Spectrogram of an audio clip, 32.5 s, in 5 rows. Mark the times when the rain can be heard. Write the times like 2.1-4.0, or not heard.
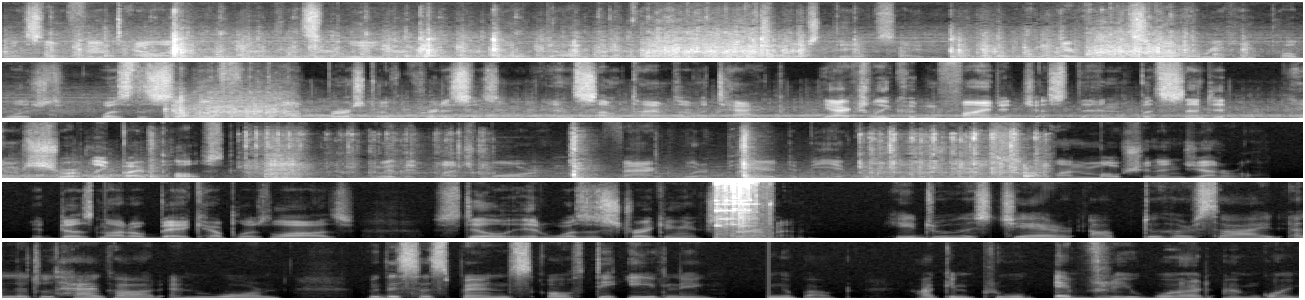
not heard.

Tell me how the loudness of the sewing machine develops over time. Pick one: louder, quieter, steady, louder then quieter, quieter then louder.
quieter then louder.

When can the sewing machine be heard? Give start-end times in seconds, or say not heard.
0.0-18.2.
